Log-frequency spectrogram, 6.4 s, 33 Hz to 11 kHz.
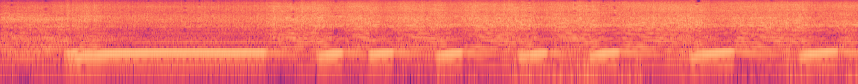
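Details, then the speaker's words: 1986 Suzuki LT250R two-stroke revived after years of storage, oil coming from the pipe; revs in short blips falling back unevenly, idle sagging, then dies; owner suspects fouled wrong spark plug, possibly melted wire or loose keyway. "So, did we melt the wire or did the keyway come loose? Cuz this didn't shut off. She died on me. Or did I foul the plug?"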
